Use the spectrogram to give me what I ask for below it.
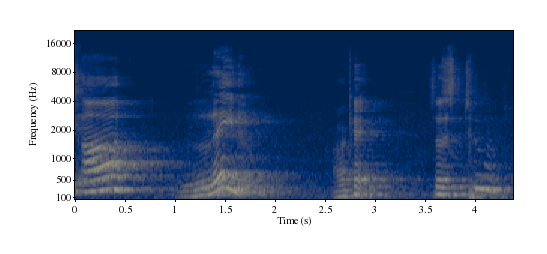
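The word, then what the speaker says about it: עלינו: all know the prayer Al right so that word ALU is it's not Al it's a lenu okay so there's two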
